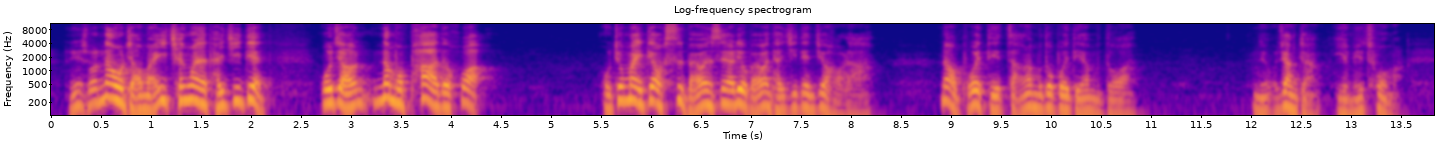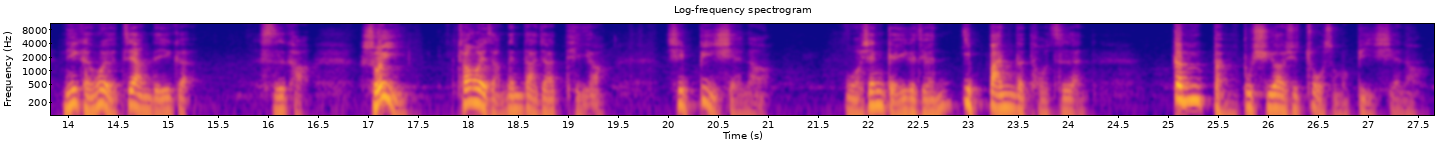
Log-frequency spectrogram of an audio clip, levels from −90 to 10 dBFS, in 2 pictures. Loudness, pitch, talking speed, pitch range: -17 LUFS, 140 Hz, 260 characters per minute, 115-180 Hz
